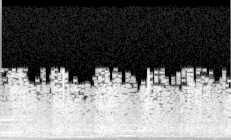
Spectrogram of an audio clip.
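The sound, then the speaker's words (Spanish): An audience chants in unison: a loud, steady mass of crowd voices with a sustained, tonal quality that holds without pause. “Tengo un público coreando.”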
